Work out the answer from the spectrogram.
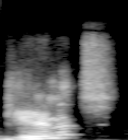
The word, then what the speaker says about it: Gannet: Today, we're taking a trip to Scotland and we're finding the underwater, how am I pronouncing this, Ken? Is it Gannet?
